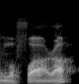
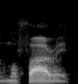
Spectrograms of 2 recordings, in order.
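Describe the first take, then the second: First: The name ends with an 'ah' vowel. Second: The name ends with an 'eh' vowel. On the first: The speaker calls it wrong. "most people, even leaders, um, say Mufara" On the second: The speaker calls it right. "it's E H, not A H. So it is uh, Mufare"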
